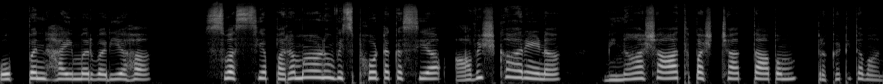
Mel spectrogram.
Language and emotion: Sanskrit, sad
